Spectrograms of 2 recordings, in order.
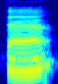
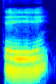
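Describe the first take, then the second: First: The vowel is said with smiling lips, mouth open. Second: The mouth barely opens, so the vowel nearly vanishes. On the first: The speaker calls it right. "You need to smile and open" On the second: The speaker calls it wrong. "without opening like t"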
